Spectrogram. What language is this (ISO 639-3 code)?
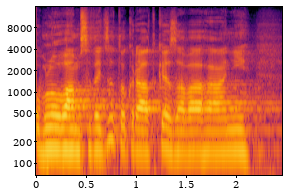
ces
